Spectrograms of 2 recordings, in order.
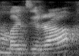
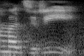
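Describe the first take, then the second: First: The vowel after r is an open a. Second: The vowel after r is a close ee. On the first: "ना मजरा" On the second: "ना मजरी"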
